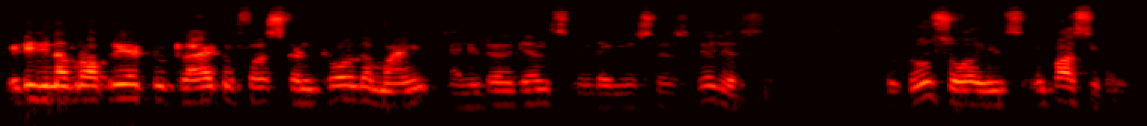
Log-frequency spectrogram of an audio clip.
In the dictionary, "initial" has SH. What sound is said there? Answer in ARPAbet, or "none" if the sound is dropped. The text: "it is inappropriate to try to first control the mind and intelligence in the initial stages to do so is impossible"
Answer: S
